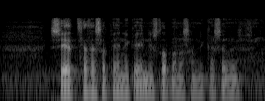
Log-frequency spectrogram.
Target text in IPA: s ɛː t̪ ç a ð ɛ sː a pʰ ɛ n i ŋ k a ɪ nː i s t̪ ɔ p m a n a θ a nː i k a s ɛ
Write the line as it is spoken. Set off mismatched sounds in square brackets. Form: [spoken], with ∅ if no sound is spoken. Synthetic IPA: s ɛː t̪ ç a [θ] ɛ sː a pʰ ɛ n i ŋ k a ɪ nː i s t̪ ɔ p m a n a [s] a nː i k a s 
